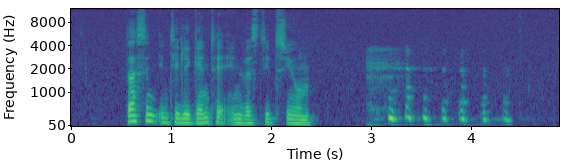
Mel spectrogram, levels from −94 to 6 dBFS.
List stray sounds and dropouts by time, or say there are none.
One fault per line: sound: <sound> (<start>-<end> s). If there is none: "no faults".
sound: laugh (2.9-4.4 s)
